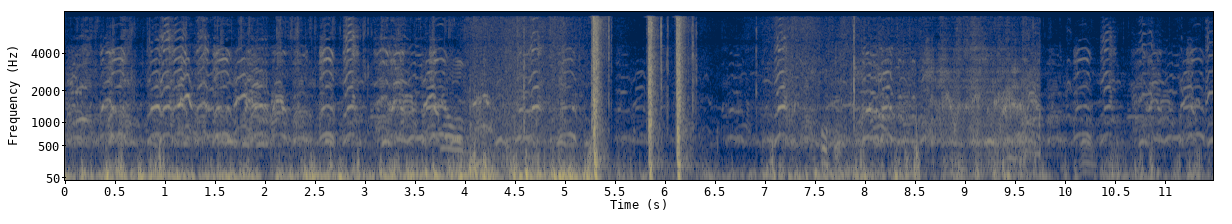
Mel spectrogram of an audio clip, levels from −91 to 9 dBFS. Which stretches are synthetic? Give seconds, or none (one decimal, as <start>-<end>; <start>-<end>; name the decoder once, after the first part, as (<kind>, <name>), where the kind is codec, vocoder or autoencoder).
8.6-9.6 (codec, HILCodec)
